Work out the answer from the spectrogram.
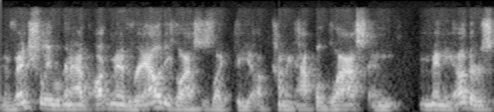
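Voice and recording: With a medium pitch and slightly mellow tone, a man speaks at a fairly quick pace with fairly even intonation.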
